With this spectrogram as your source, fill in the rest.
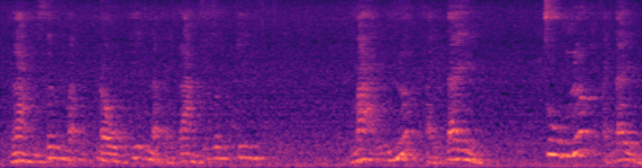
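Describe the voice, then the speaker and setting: The voice swings very widely in pitch at a fairly slow pace. Audible room echo and noticeable background noise surround it. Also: man. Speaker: professor and researcher. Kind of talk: lecture storytelling to audience. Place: hall.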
